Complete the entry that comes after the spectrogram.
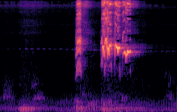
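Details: Sooty-headed bulbul, described as loud and highly vocal, recorded for luring. A short click leads into a quick, bubbly phrase of three or four bright slurred notes, the last dropping in pitch, over faint low rumble.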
